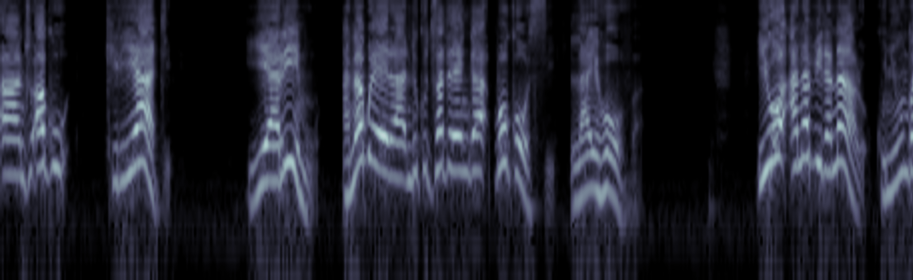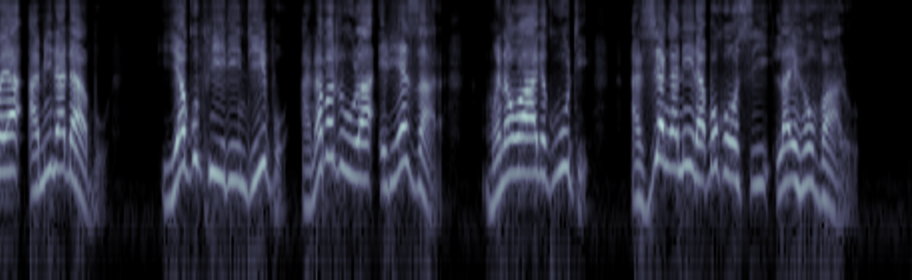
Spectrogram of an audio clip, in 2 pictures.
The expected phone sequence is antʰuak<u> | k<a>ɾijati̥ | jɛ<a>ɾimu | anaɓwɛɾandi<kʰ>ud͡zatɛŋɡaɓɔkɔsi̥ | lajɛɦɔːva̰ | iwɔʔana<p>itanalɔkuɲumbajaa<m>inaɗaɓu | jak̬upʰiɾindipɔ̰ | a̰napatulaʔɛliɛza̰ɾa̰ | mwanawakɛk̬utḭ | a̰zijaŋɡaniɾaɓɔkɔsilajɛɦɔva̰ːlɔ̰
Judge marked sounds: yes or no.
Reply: yes, no, yes, no, yes, yes

